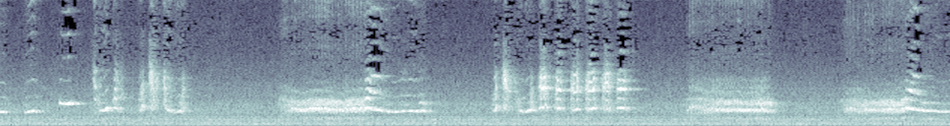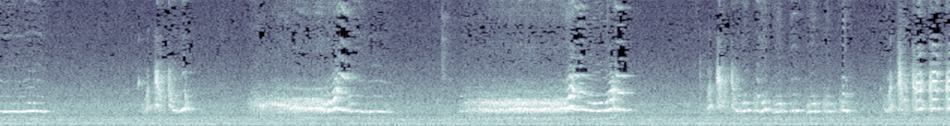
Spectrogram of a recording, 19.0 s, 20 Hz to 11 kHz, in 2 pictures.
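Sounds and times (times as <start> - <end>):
raspy whistled bird calls: 0.0 - 2.0, 16.6 - 19.0.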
